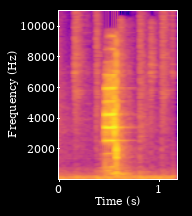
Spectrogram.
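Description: A quiz-show buzzer gives one short, sharp electronic beep as it is pressed during a buzzer round, clear against a quiet room.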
